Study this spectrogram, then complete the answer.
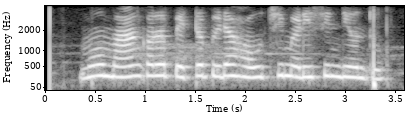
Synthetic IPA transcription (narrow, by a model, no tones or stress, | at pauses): mumaŋkɔɾɔpeʈɔpiɽaɦowt͡ʃʰimeɽisind̪iɔnt̪u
